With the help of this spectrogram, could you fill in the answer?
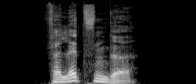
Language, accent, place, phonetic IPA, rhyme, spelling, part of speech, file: German, Germany, Berlin, [fɛɐ̯ˈlɛt͡sn̩də], -ɛt͡sn̩də, verletzende, adjective, De-verletzende.ogg
- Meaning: inflection of verletzend: 1. strong/mixed nominative/accusative feminine singular 2. strong nominative/accusative plural 3. weak nominative all-gender singular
